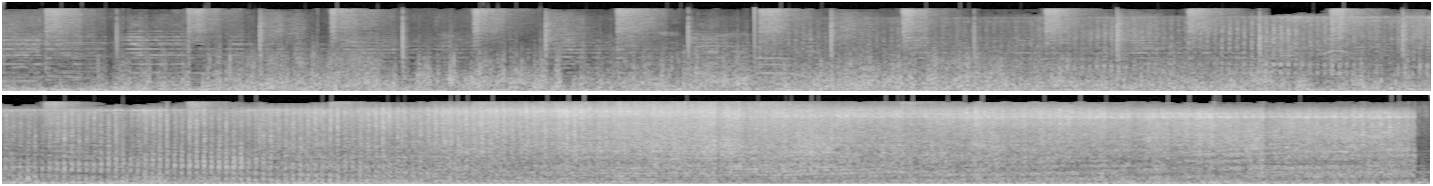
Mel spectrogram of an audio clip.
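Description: Helicopter flying low overhead: loud, steady rotor and engine noise, with a whooshing sweep in its tone as it passes closest, about ten seconds in.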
